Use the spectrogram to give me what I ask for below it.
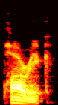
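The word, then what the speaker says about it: Pádraic: and Dominic liked powering I think that they pronounced as Parikh Dominic liked him but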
